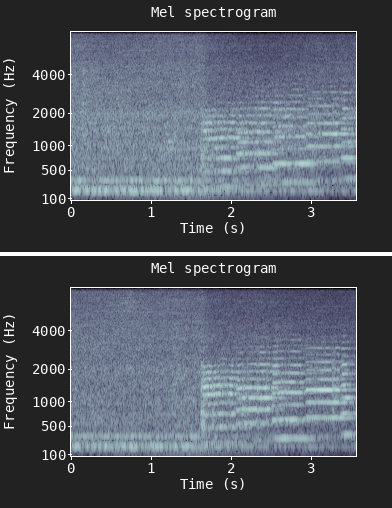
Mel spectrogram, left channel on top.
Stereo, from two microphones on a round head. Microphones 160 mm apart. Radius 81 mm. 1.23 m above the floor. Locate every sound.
1.6 s a trumpet: 45° right (ahead or behind), 1.5 m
